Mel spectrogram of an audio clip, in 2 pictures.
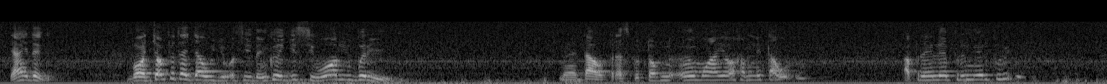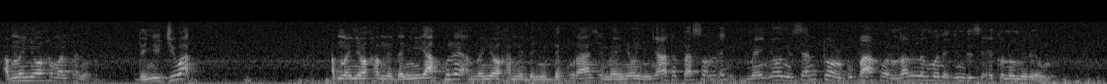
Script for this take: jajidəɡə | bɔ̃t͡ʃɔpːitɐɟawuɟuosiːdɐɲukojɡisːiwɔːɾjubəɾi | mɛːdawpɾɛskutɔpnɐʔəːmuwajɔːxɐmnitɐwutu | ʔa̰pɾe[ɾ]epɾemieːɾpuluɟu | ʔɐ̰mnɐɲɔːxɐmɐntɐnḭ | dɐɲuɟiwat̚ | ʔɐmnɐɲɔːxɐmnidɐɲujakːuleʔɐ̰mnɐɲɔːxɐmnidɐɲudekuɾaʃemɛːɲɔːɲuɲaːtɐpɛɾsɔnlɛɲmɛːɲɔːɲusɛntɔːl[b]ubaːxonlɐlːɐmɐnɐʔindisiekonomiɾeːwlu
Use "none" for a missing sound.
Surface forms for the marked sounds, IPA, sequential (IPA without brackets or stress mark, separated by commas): l, b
